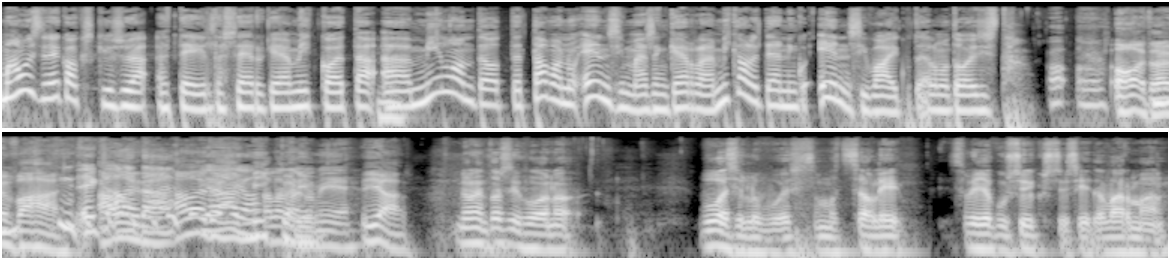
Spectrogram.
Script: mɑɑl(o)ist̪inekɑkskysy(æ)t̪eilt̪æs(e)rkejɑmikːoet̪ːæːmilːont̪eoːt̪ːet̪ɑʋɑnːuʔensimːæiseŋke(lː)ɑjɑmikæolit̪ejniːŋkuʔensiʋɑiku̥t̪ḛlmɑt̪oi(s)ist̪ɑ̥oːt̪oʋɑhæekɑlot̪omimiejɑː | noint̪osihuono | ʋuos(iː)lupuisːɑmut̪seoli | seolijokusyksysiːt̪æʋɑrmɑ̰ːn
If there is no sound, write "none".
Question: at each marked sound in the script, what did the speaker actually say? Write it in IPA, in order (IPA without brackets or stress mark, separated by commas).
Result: u, æ, e, rː, s, i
